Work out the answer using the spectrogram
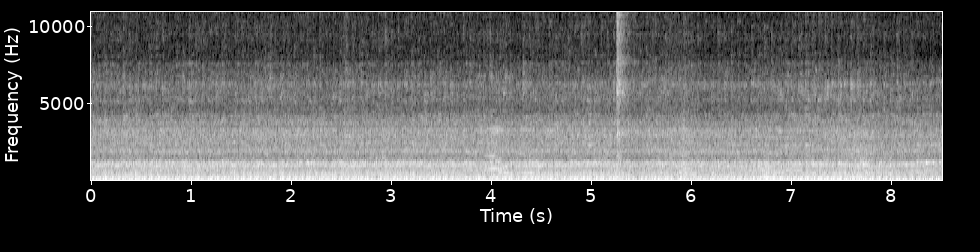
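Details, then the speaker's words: John Deere X300 mower after control module replacement for a no-spark problem; runs great. Single-cylinder engine running fast and even at steady speed, no misses or surging: normal running. "we're going to make sure that it goes forward and backwards like it's supposed to runs great now though"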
